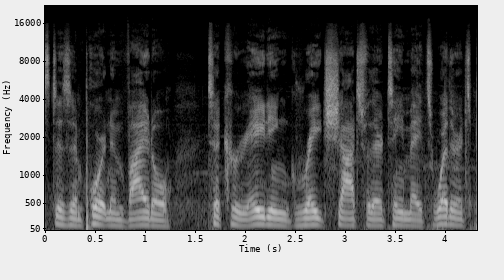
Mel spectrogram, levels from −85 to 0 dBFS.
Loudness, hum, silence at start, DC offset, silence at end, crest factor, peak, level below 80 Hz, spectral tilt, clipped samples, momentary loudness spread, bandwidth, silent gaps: -29 LUFS; none; 0 s; under 0.1%; 0 s; 18 dB; -12 dBFS; -58 dBFS; -3.5 dB/octave; under 0.1%; 7 LU; 16.5 kHz; none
